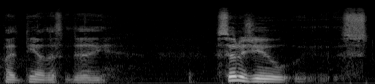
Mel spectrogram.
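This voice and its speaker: A middle-aged man with a thin, husky voice, speaking haltingly and reflectively as he tells his own story in an interview. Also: fairly low pitch, expressive, no echo, poor audio. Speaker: interview guest, former radio broadcaster. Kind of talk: candid personal interview.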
